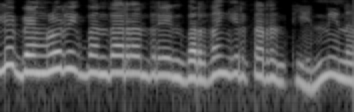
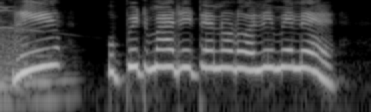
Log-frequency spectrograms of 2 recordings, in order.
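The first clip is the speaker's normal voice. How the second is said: calling out; 6 semitones higher than usual. Acted. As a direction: call out to the husband in the next room. Wife calls husband from kitchen.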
